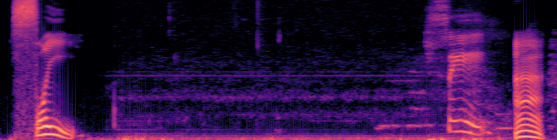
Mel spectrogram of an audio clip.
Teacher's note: lafalkan huruf shadnya lebih tebal lagi. Angkat pangkal lidah.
